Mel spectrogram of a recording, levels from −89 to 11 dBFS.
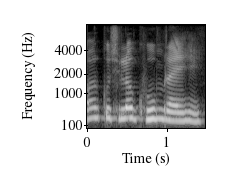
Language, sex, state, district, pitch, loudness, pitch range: Hindi, female, Chhattisgarh, Bilaspur, 235 Hz, -14 LUFS, 200-255 Hz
